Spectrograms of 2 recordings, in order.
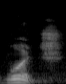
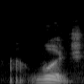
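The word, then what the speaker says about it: Łódź: in the ghetto at woodge here you see woodge l o d z the Polish l pronounced like a w woodge which is just outside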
